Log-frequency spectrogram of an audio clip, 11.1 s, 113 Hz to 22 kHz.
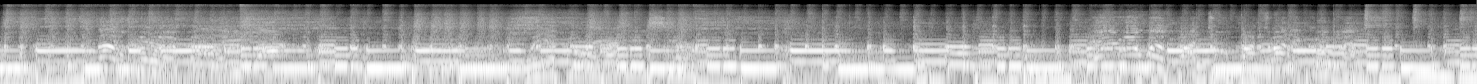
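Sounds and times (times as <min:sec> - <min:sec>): bass guitar: 0:00.0 - 0:11.0
drum kit: 0:00.0 - 0:11.0
electric guitars: 0:00.0 - 0:11.0
hand drums: 0:00.0 - 0:11.0.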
